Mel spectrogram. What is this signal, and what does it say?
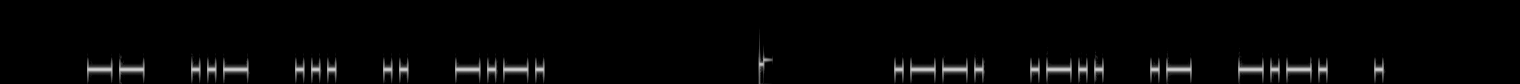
Morse code, heard as a keyed tone, about 15 wpm, spaced as for 11 wpm, 700 Hz. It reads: MUSIC PLACE
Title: 2x Character Spacing - Top 300 Words - 15wpm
